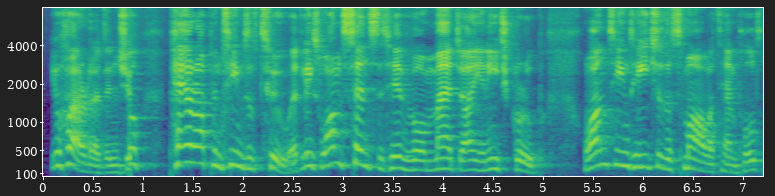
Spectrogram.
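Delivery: gruff commander voice; commanding officer. Acted. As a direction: rattle off orders to the squad. Jem gives orders to squad.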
